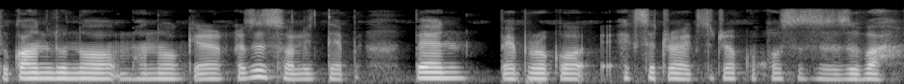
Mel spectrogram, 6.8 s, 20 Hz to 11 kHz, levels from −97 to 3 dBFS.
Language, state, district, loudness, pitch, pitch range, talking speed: Chakhesang, Nagaland, Dimapur, -21 LUFS, 175 Hz, 165-185 Hz, 140 wpm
